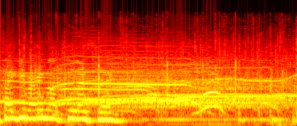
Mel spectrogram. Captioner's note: crowd cheers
